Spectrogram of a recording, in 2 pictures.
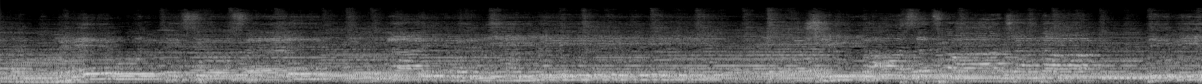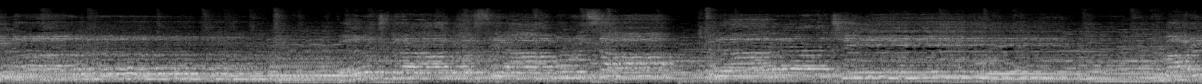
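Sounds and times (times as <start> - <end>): instrumental accompaniment: 0.0 - 24.0
voices singing in harmony: 0.0 - 24.0.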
